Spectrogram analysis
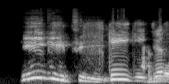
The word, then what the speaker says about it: Skegeetees: Skegeetees. Skegeetees. Skeegee, I just know. like because we call it Skeegee. That's short for Tuskegee.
